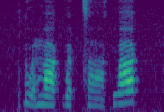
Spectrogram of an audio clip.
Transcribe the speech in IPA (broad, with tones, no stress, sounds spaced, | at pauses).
ɗ ṵ˧˨ ə̯ m aː˨˩ k̚ l ə˨˩ t̚ s a̤ː˨˩ k w a˦˥ k̚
